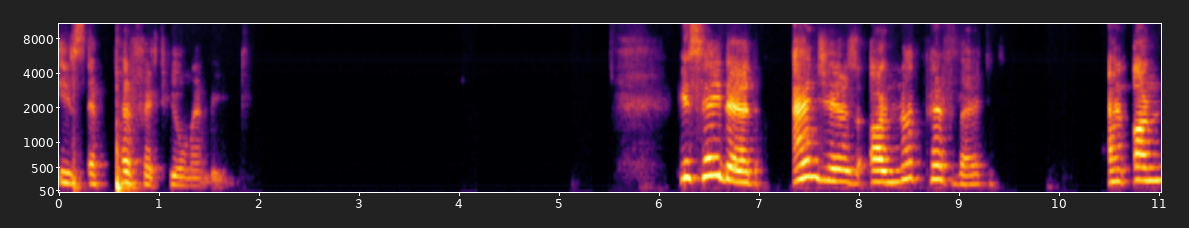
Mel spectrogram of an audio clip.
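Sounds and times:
woman's breath intake: 0:05.5 - 0:06.1.

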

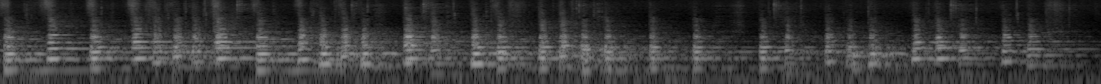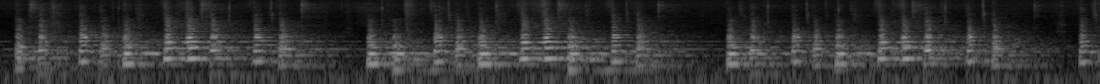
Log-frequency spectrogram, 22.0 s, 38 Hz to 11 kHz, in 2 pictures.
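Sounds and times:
contrabassoon playing dance tune: 0:00.0 - 0:22.0.

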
